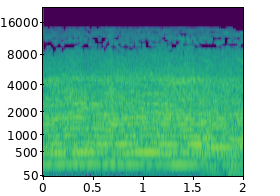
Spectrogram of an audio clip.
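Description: Arabic wedding folk music in a break between sung lines: a buzzy, reed-like melody holds long notes with small pitch slides, and a lower held tone comes in near the end.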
